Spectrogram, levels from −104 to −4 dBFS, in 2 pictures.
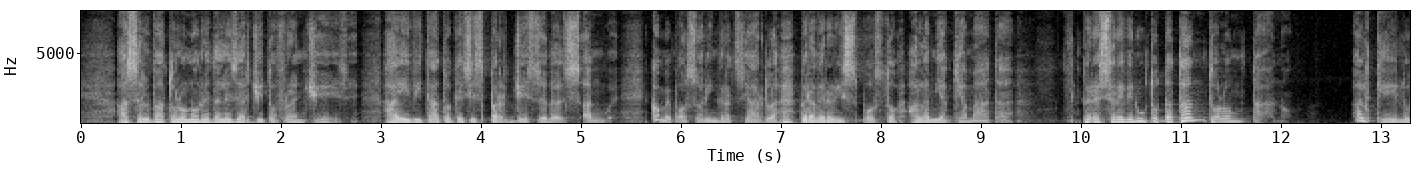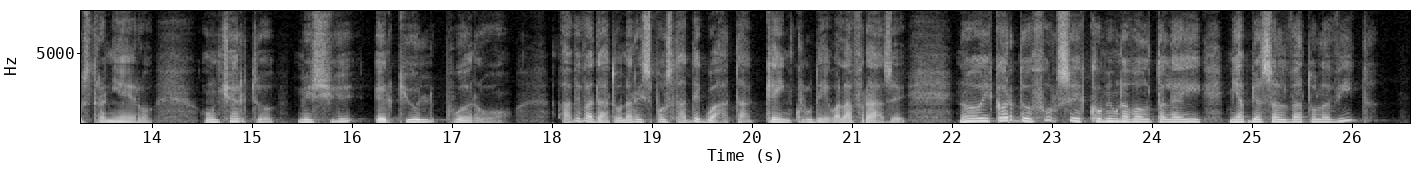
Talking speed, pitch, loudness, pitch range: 130 wpm, 140 Hz, -28 LUFS, 125-170 Hz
